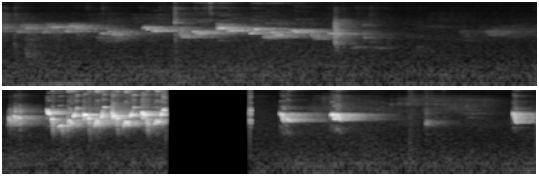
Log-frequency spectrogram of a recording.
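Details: Several separate morning phrases from a sooty-headed bulbul: a descending chatter of notes, then a loud, rapid burst of harsh chirps, followed by short, clear whistled notes with pauses between them.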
